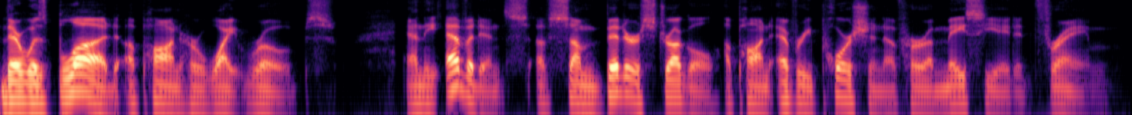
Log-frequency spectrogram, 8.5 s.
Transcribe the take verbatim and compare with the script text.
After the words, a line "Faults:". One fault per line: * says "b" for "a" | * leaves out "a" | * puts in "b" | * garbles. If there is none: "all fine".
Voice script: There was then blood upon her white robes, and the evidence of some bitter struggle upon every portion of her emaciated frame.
There was blood upon her white robes, and the evidence of some bitter struggle upon every portion of her emaciated frame.
Faults:
* leaves out "then"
